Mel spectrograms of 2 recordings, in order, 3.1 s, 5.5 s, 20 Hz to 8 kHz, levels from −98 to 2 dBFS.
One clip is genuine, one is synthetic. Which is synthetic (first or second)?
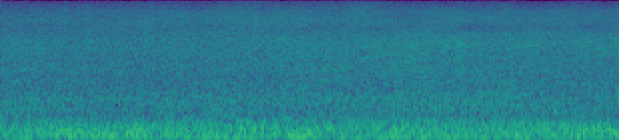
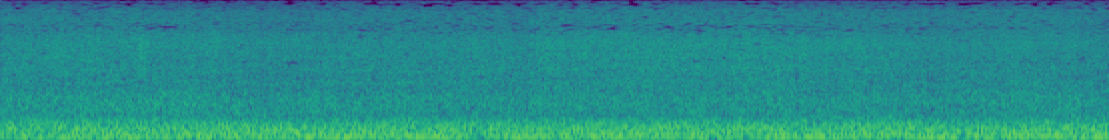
first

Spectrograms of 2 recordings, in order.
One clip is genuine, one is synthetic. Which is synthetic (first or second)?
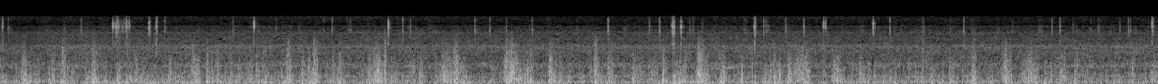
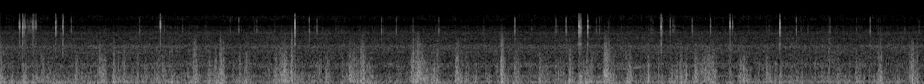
first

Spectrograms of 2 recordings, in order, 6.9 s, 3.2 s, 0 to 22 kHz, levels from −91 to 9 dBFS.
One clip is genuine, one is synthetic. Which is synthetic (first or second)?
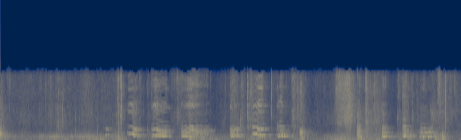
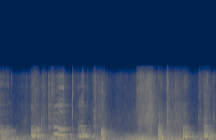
second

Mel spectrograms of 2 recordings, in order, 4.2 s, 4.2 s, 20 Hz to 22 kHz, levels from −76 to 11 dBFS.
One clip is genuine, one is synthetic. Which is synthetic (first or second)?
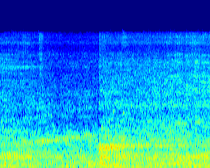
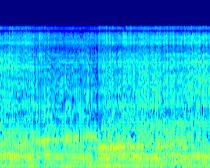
second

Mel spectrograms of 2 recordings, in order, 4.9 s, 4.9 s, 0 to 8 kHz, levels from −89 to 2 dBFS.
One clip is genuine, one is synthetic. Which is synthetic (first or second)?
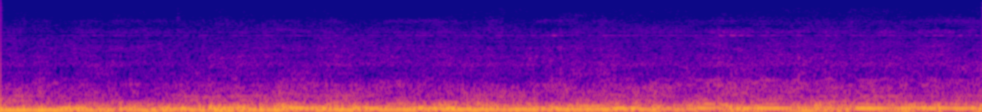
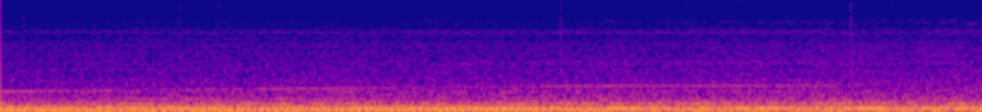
first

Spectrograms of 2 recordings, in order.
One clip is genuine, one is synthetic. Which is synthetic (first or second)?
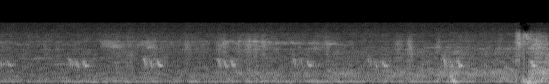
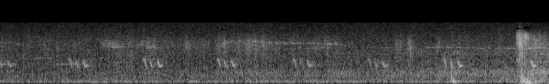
first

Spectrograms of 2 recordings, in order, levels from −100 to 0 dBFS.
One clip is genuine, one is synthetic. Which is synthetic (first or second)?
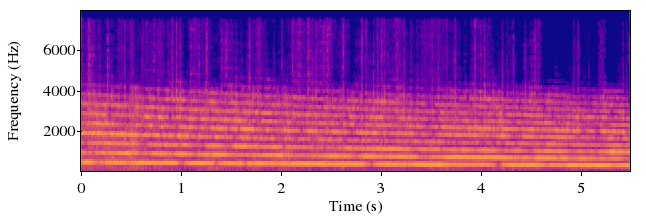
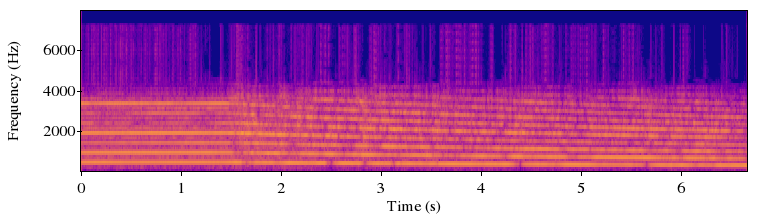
first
